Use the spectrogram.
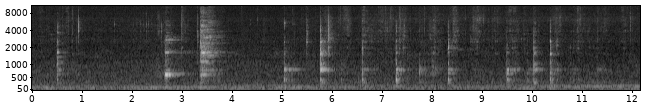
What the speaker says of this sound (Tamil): எண்ணெய் காஞ்சிருச்சு. 1 ஸ்பூன் பெருஞ்சீரகம், ஒரு 2 சின்னதாக 2 பட்டை, ஒரு 2 பிரியாணி இலை,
